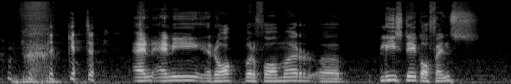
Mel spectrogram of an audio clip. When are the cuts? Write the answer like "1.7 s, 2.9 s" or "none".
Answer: 1.3 s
